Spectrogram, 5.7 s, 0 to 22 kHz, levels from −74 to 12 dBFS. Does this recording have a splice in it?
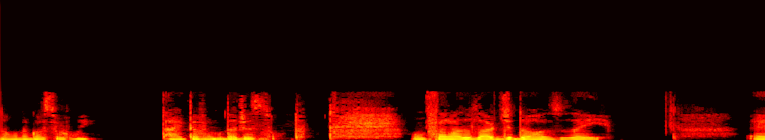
no; 0 cuts

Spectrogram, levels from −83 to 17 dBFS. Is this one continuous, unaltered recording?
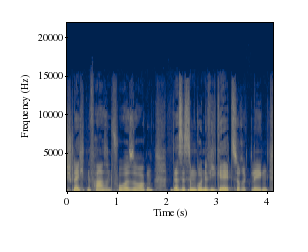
yes; 0 cuts

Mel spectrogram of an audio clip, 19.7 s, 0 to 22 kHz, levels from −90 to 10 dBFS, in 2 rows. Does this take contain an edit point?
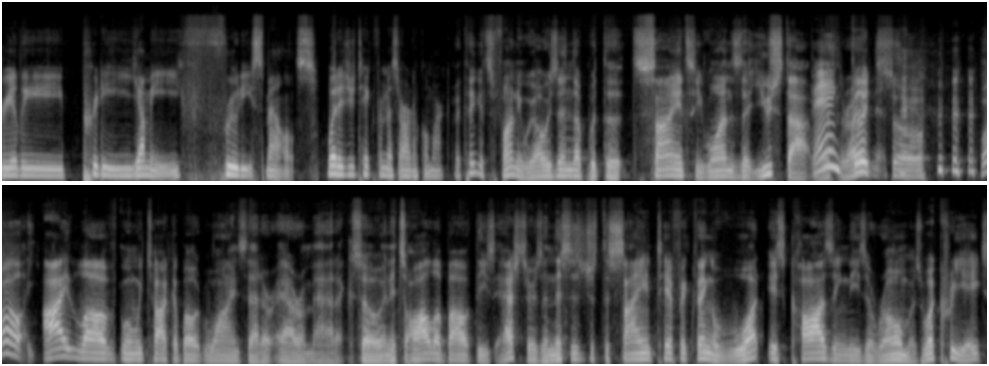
no; 0 cuts

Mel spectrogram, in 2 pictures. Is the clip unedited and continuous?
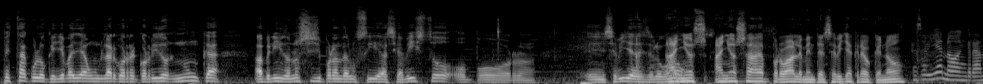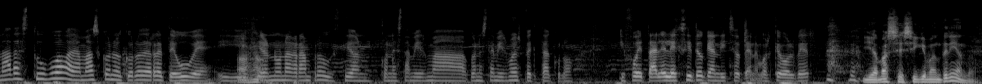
yes; 0 cuts

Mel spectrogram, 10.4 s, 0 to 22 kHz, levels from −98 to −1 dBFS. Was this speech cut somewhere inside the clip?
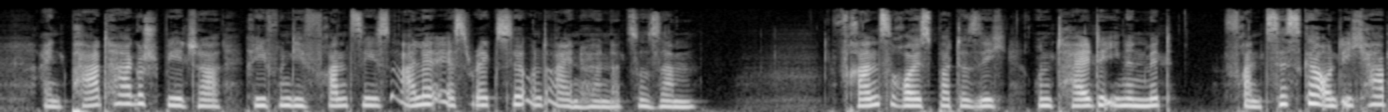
no; 0 cuts

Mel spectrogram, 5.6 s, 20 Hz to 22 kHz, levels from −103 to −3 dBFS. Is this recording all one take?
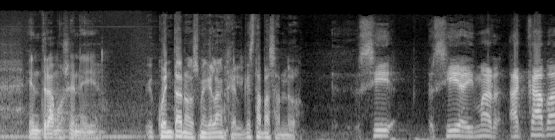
yes; 0 cuts

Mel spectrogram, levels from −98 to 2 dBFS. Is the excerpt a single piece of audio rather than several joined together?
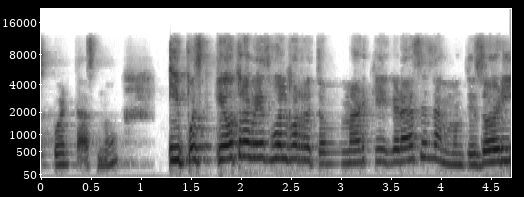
no; 1 cut; at 1.1 s

